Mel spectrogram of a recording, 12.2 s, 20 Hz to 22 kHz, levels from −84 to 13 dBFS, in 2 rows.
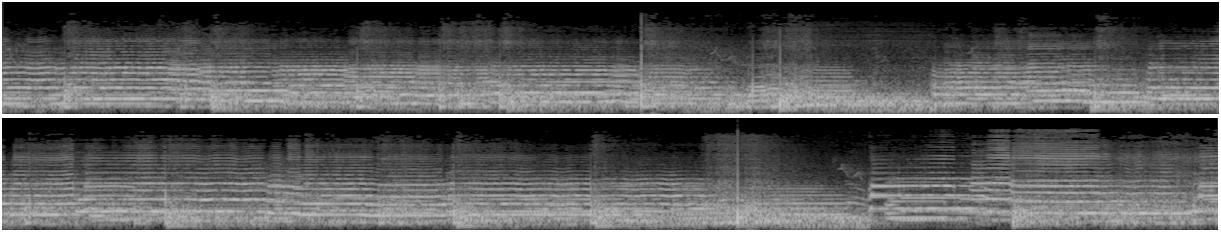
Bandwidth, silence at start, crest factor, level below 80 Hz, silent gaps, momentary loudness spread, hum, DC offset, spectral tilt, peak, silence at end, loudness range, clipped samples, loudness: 15 kHz; 0 s; 16 dB; -58 dBFS; none; 3 LU; none; under 0.1%; -4.5 dB/octave; 0 dBFS; 0 s; 1 LU; under 0.1%; -16 LUFS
